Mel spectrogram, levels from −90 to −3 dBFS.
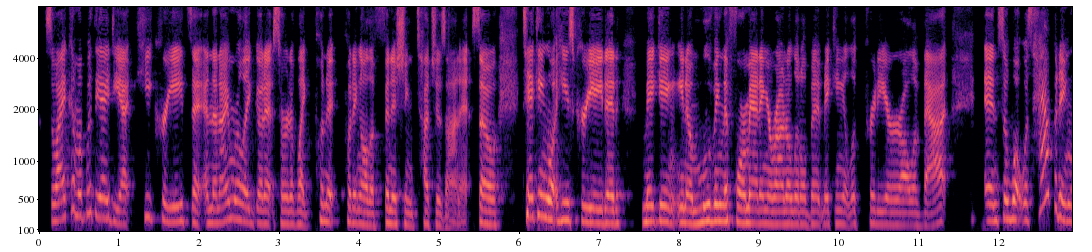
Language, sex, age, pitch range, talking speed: English, female, 20-39, 180-240 Hz, 245 wpm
